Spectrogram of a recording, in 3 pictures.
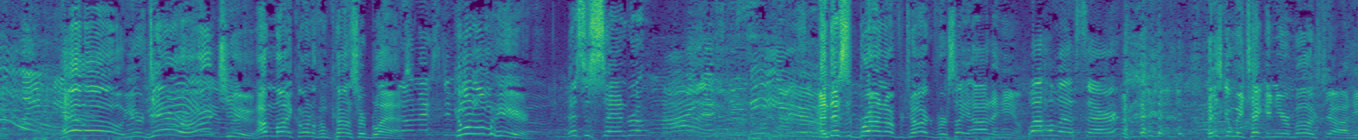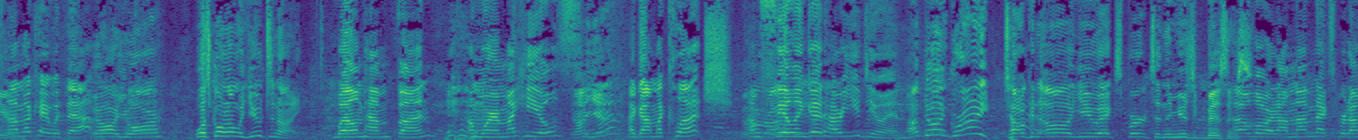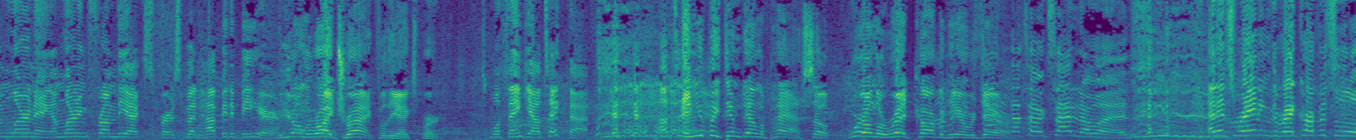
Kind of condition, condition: setting, busy venue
